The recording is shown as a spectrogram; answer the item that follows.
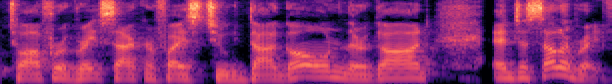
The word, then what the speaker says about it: Dagon: Dagon, by the way, Dag, pronounced as dog in Hebrew, means whole thing.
